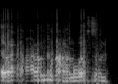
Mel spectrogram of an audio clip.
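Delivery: usual speaking voice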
